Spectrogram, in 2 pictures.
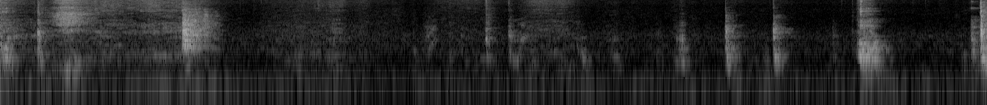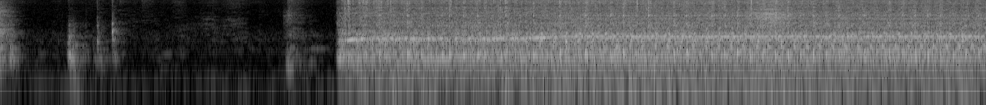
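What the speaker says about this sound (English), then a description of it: "guiding the fabric and trying to separate any wrinkles as the sewing machine is going" A sewing machine stitches a patchwork of fabric and old denim. Sparse ticks and clicks come first, then the motor starts and runs in a loud, continuous whir. Someone talks faintly over the opening clicks.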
